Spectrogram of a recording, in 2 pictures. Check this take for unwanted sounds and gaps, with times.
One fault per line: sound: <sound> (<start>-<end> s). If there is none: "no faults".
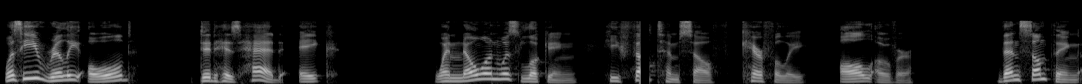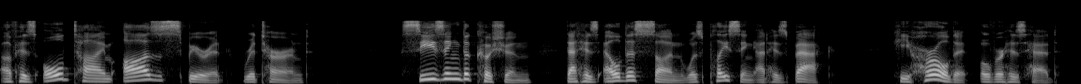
sound: dropout (6.4-6.5 s)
